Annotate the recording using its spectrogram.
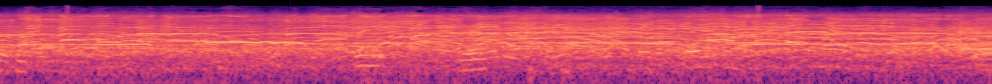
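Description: Many young men chatter and call out nearby.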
